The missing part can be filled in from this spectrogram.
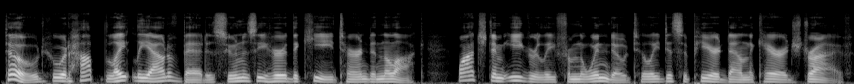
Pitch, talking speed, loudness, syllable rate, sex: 130 Hz, 230 wpm, -19 LUFS, 5.7 syllables/s, male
